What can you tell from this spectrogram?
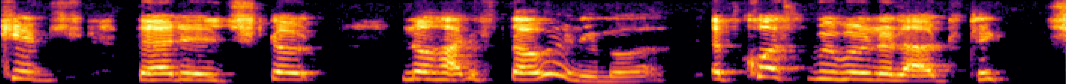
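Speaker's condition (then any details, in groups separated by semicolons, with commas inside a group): Cerebral palsy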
